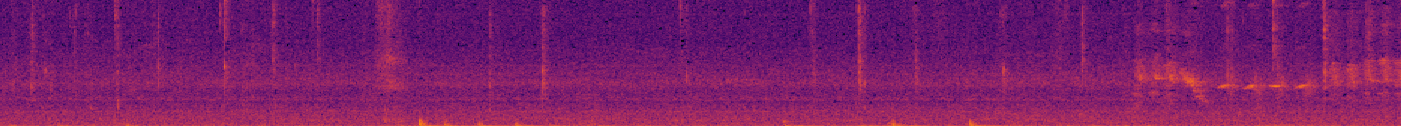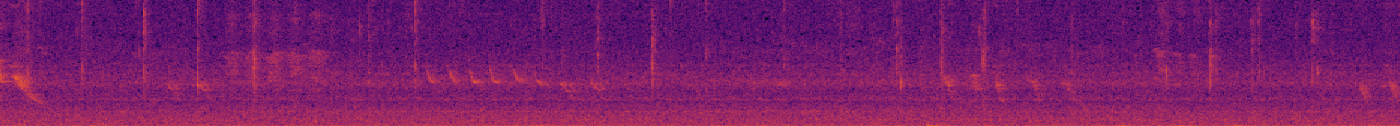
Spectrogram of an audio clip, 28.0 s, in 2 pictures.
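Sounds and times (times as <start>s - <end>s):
high chirping: 11.3s - 14.5s.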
